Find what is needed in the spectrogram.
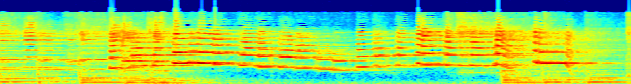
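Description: Trumpet solo with a jazz big band. About two seconds in the band and bass drop out and the trumpet plays alone in a falling run. Near the end the full band comes back in.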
